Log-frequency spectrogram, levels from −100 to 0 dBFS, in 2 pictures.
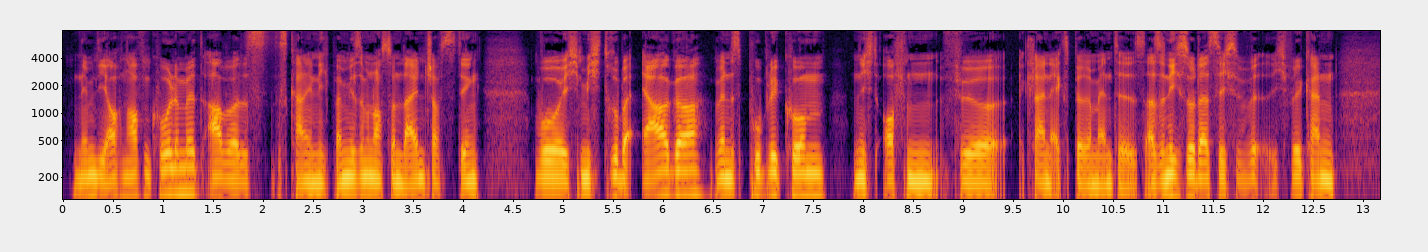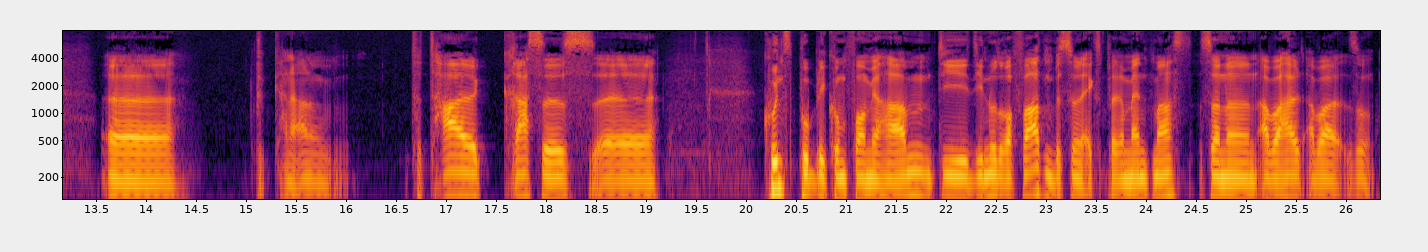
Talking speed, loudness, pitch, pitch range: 155 wpm, -19 LUFS, 95 Hz, 95-105 Hz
